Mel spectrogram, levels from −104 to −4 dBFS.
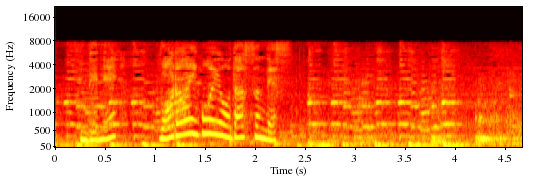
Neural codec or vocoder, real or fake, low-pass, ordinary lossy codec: none; real; none; none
